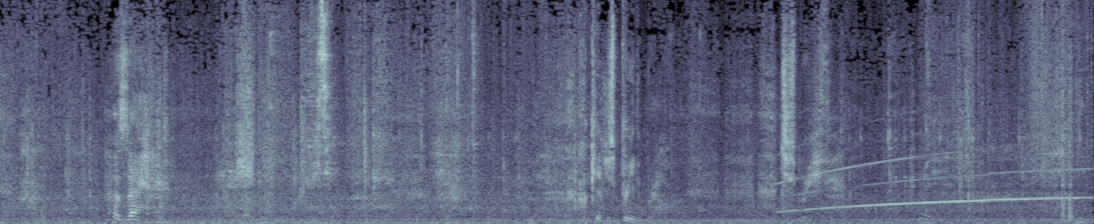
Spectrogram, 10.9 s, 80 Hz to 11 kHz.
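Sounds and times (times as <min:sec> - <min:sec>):
low rumble of traffic and engine noise: 0:00.0 - 0:10.9
speech: 0:01.2 - 0:01.8, 0:06.0 - 0:06.9
emergency vehicle siren wailing: 0:07.7 - 0:10.9.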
